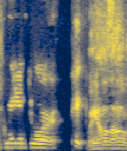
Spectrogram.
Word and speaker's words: Grandeur: spelled g-r-a-n-d e-u-r picnics so it's like grandeur like french grand junction but it's really like green your picture wait hold on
